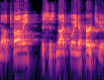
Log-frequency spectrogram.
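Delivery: ordinary talk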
